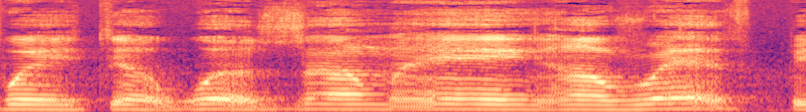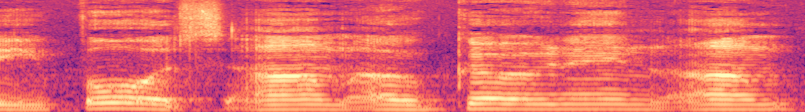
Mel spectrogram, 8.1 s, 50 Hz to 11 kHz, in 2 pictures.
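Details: Dysarthria in a man with ALS diagnosed in 2020; symptoms began in 2017, with the disease first affecting his speech, starting with a raspy voice.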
